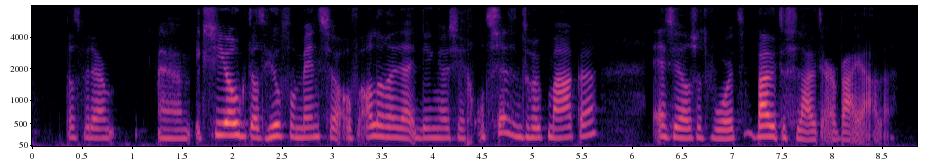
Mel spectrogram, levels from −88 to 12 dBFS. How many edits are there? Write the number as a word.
one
